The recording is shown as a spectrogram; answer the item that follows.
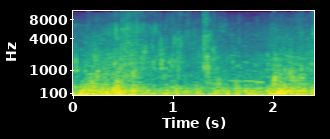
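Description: Wind rumbling on the microphone over water splashing and lapping around an inflatable rubber rowing boat, with a few short knocks and faint voices in the background.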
